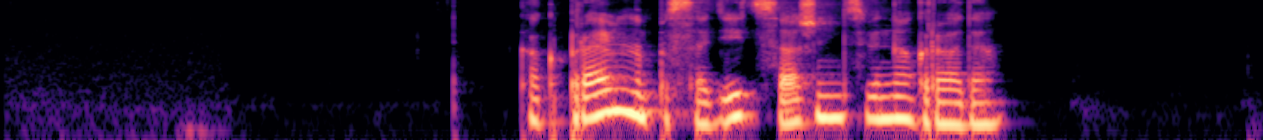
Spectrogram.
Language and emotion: Russian, neutral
